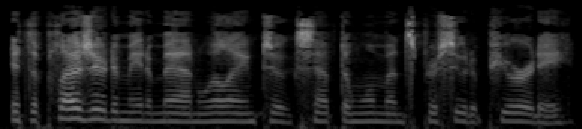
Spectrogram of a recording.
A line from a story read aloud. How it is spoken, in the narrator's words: somewhat drunkenly murmured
